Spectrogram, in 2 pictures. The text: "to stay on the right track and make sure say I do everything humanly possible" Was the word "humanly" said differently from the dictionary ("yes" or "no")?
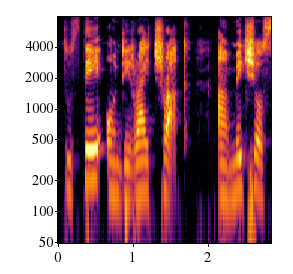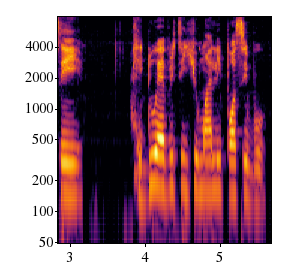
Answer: no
